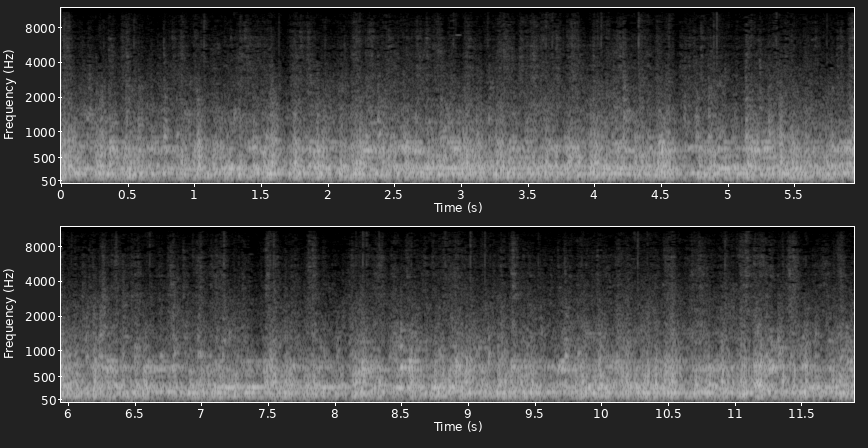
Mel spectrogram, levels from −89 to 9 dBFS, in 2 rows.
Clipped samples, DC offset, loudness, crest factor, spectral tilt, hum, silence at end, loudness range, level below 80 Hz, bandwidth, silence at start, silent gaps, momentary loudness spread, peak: under 0.1%; under 0.1%; -23 LUFS; 14 dB; -9 dB/octave; none; 0 s; 1 LU; -48 dBFS; 9.6 kHz; 0 s; none; 2 LU; -8 dBFS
